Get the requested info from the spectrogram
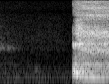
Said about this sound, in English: Excuse me, I need to cough again.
